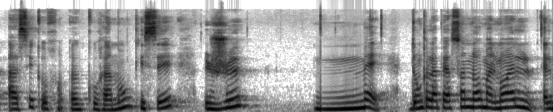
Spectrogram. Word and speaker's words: mets: Je mets. Ça existe, mais à la troisième personne. Donc, ici, c'est toujours avec TS. On ne les prononce pas.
